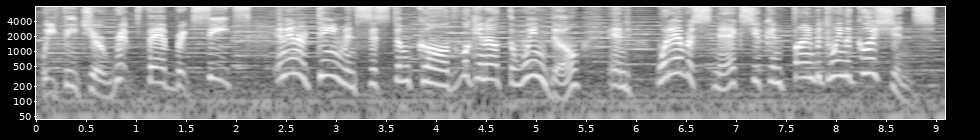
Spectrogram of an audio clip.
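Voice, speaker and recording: A man's voice: very high-pitched, wildly swooping pitch, measured pace, few pauses, over music, pitched above the performer's own voice, heavily acted. A man voicing a wisecracking shuttle pilot with showy limo-driver patter in a science fiction audiodrama. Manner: showy mock-announcer salesmanship.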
